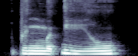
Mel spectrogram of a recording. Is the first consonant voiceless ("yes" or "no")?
yes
